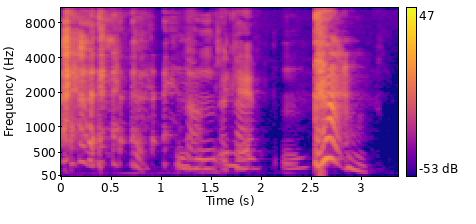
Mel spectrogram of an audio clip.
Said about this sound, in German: Du, man soll sie an der Sprechtechnik, man soll sie nicht räuspern, man soll lieber husten stattdessen.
